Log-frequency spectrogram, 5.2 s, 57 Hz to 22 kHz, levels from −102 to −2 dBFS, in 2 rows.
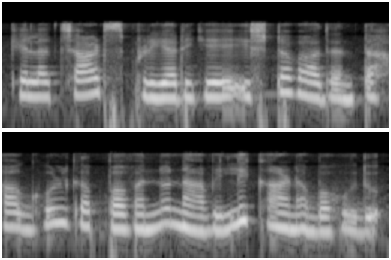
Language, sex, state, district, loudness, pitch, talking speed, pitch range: Kannada, female, Karnataka, Dakshina Kannada, -26 LUFS, 250 Hz, 80 wpm, 235-280 Hz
